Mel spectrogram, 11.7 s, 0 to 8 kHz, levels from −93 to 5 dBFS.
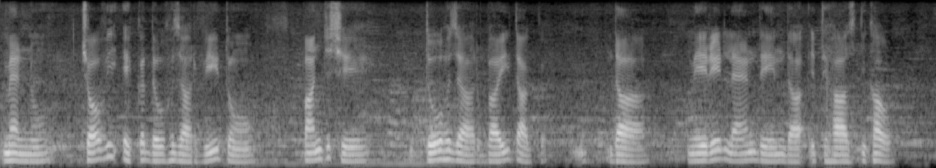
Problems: background sounds at intervals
